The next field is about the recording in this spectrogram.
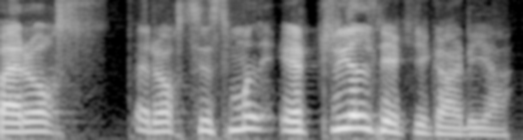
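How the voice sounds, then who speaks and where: Emphatic man teaching, smooth dry voice. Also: high-pitched, big pitch swings, a little fast, a little mellow, no echo. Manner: repetitive and emphatic, often checks understanding. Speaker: medical lecturer. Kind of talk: classroom explanation.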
